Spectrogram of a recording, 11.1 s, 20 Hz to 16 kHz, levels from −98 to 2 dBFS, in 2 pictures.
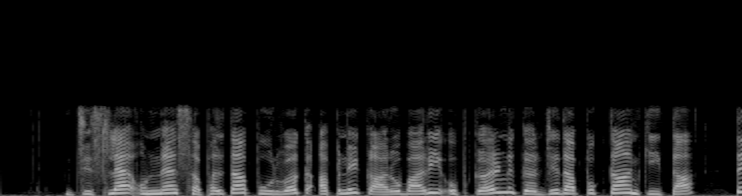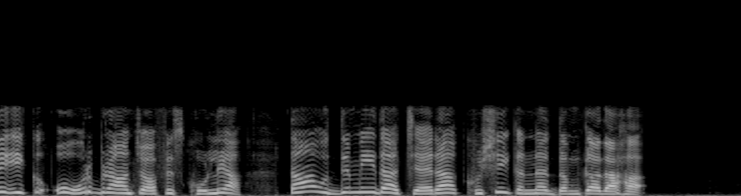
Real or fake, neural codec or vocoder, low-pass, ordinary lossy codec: real; none; 7.2 kHz; none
